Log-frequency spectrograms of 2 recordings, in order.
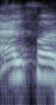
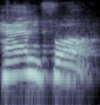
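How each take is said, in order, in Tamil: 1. வார்த்தை நேரடியாக உயிரெழுத்துடன் தொடங்குகிறது. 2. வார்த்தை 'h' ஒலியுடன் தொடங்குகிறது. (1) "ஆல்பான்னு படிக்காம" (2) "எச் முன்னாடி வந்துடணும்"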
